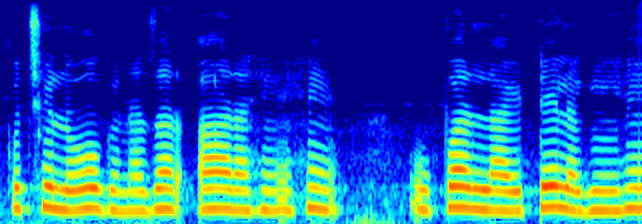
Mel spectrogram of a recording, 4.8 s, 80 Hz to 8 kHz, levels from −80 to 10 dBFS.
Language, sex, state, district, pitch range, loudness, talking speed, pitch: Hindi, female, Madhya Pradesh, Bhopal, 210-230 Hz, -15 LUFS, 135 wpm, 220 Hz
